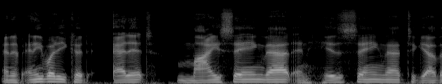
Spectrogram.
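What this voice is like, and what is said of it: Usual voice. Nothing is said of it.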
